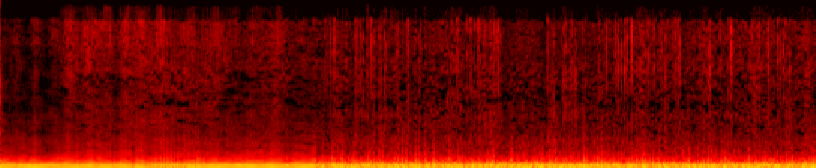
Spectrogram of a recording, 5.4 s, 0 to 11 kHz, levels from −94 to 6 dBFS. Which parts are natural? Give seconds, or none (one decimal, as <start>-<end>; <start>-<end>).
2.1-5.4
